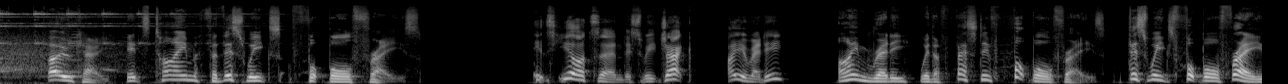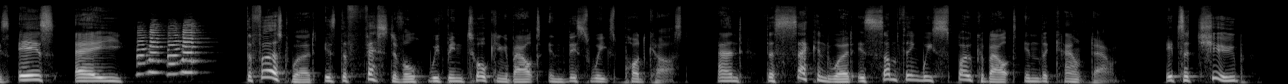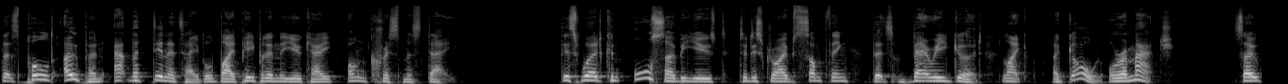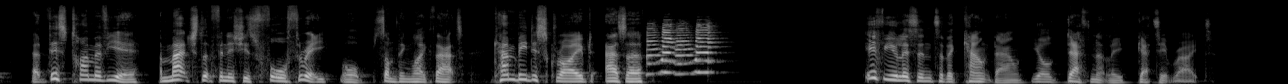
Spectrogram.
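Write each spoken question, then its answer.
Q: So, at this time of year, a match that finishes 4-3, or something like that, can be described as a...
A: a Christmas cracker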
